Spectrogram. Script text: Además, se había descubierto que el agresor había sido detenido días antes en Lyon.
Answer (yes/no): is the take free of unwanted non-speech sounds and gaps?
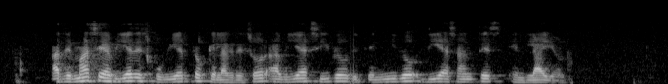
yes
